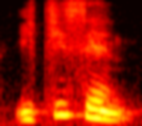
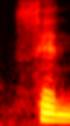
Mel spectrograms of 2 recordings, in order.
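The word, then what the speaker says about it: 千: Chữ ichi đầu tiên của hyaku và sen sẽ không được phát âm. Vì vậy, sen cũng không đọc là ichisen. Chỉ đọc là sen thôi.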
